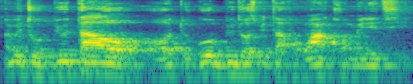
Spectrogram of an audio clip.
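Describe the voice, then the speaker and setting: A man's voice: low-pitched, fairly even intonation, fast talker, a little mellow. A man with a Nigerian accent co-hosting an impassioned civic discussion in Nigerian Pidgin, making his points emphatically and repeating them for force. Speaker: co-host of a citizens' rights programme. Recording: echoey room, distant from the mic.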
